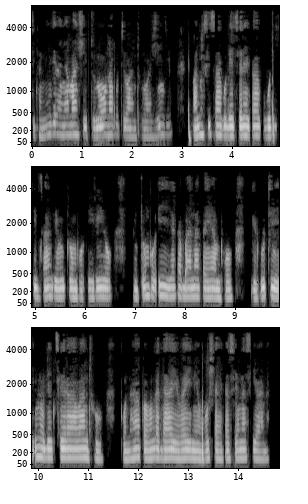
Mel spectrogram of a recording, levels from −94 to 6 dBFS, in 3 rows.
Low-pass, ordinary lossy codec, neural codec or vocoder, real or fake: 5.4 kHz; MP3, 24 kbps; none; real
